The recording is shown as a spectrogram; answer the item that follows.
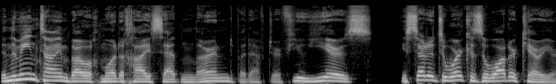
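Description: A man's plain, everyday voice, at a fairly quick pace with lively intonation, on a very clean recording with a silent background. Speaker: storyteller podcast host. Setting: podcasting from Jerusalem.

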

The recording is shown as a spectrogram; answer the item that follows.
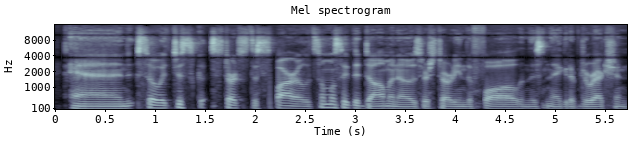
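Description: The intonation stays fairly even. The pace is fairly quick, with hardly any pauses. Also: man, very deep, low pitch for a man. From born in Colombia, Canadian. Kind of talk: casual interview conversation. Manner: halting, frequent fillers.

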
